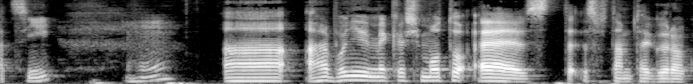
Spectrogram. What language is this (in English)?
Polish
